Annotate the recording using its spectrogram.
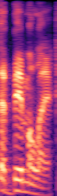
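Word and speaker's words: Abimelech: It's Aimilec. I looked this up because I couldn't pronounce it.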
